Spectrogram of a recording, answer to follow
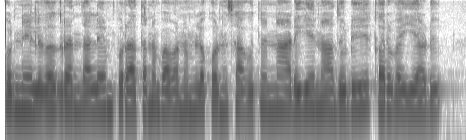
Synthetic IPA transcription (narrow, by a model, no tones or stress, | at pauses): t̪o̞nːe̞ːluɡaːɡɾɐnd̪ʱaːlɐjɐmpuɾaːt̪ɐnɐbʱɐʋɐnɐmlo̞ːkonɐsaːɡut̪unːɐːɽiɡe̞ːnaːd̪uɽeːkɐɾuʋɐjːaːɽu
